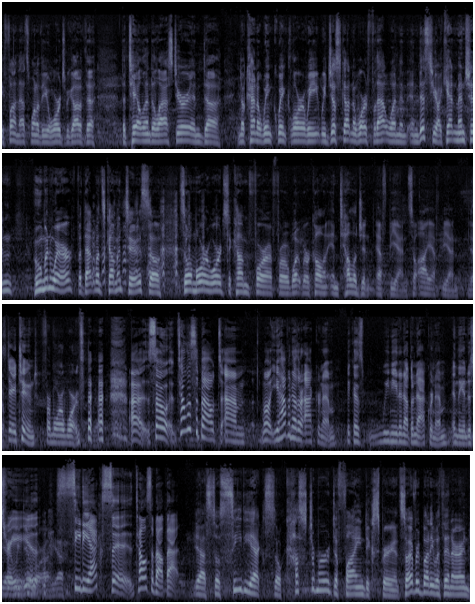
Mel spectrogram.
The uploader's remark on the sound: Live from PTC'20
